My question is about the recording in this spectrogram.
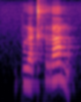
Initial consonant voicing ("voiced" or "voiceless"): voiceless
